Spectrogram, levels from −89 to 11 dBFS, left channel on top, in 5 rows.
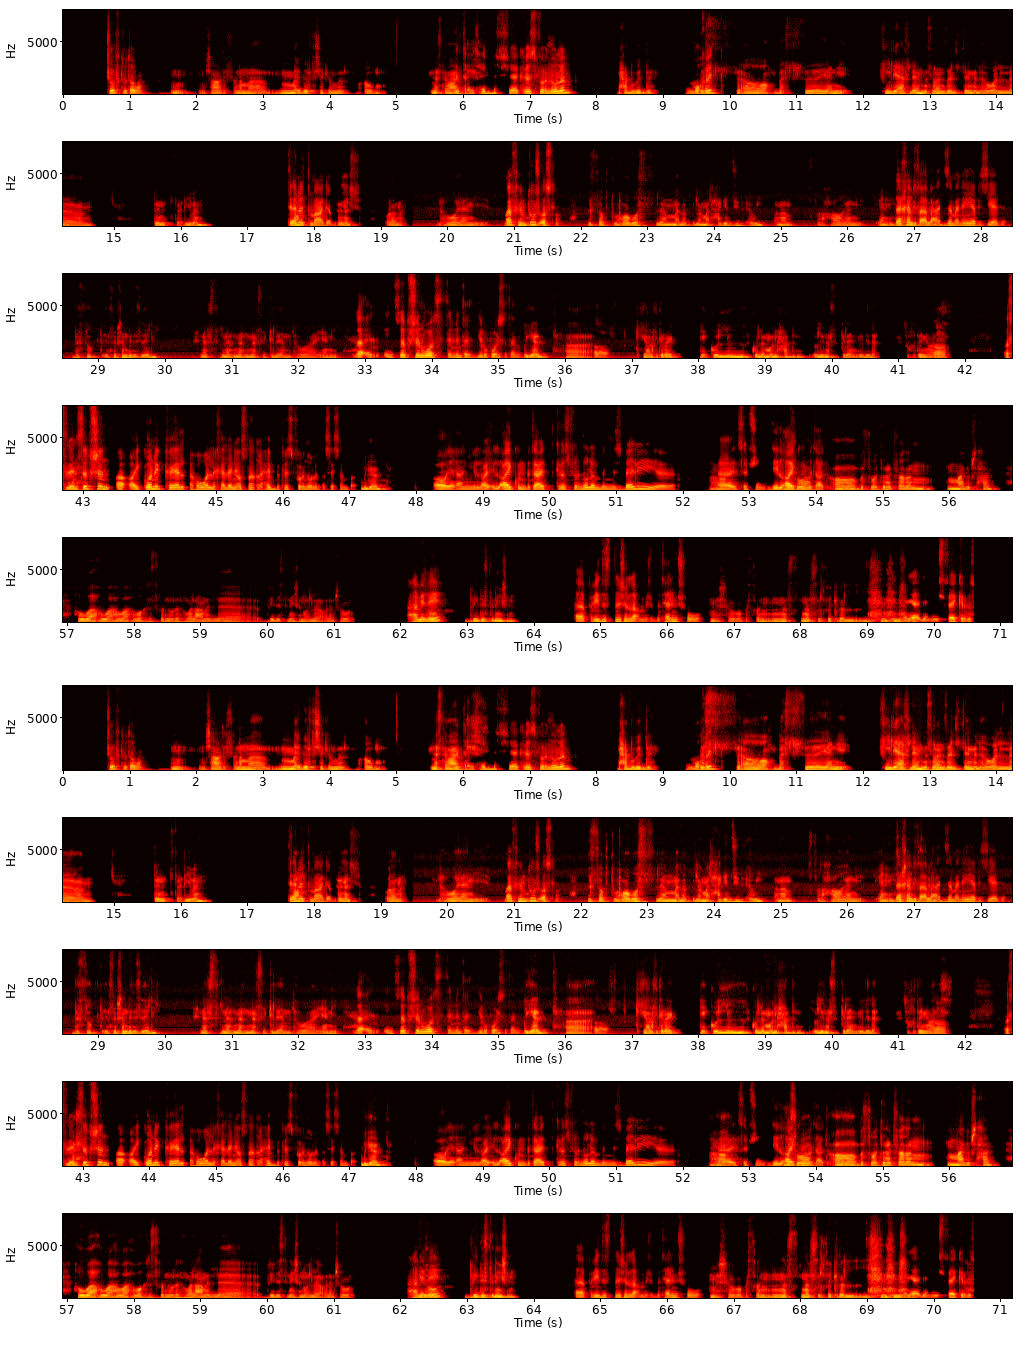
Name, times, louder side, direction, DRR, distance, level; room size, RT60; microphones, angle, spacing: voice 1, 0.7-1.3 5.9-7.7 9.3-9.8 17.6-18.5 20.9-21.6 26.7-28.4 32.8-35.3 36.4-36.7 41.5-41.7 42.6-47.0 48.3-51.9 52.5-54.1 62.1-62.6 64.6-66.5 69.5-70.6, left 2 dB, 15° left, 0.4 m, -30 dB
voice 2, 1.6-4.8 5.5-6.2 8.3-8.9 9.5-9.7 10.1-11.8 12.3-14.7 15.6-16.4 17.7-17.8 18.3-18.7 19.1-19.4 19.8-20.6 21.1-21.3 22.1-25.2 25.5-27.4 28.6-30.0 30.5-32.9 35.0-35.1 35.4-36.4 37.1-37.7 38.0-40.7 41.1-41.7 42.8-43.0 47.2-47.6 52.4-52.7 53.5-61.3 62.3-62.6 63.0-63.8 66.6-69.7, right 3 dB, 70° right, 0.7 m, -31 dB
sound 1, 19.5-37.1, equal, 30° right, 4.1 m, -53 dB
head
